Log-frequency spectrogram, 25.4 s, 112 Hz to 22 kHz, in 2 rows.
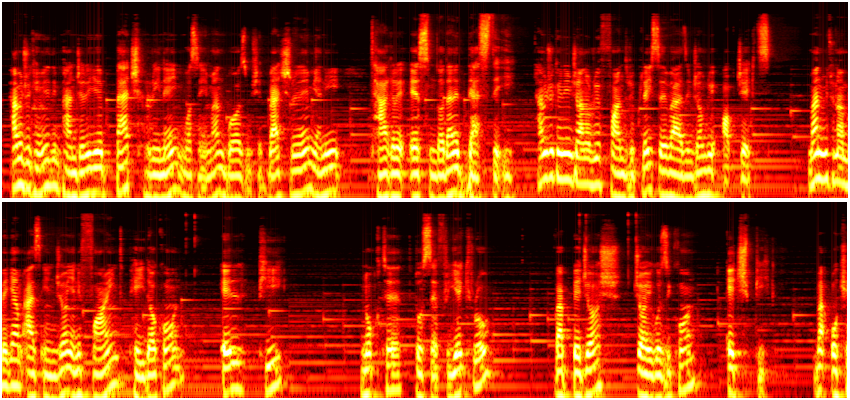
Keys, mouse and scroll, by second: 19.1 KP_0.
